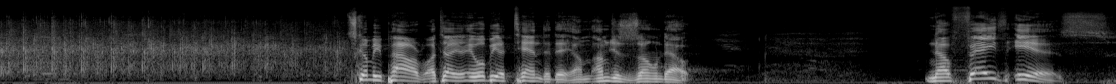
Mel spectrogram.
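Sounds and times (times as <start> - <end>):
audience clapping hands: 0.0 - 4.2
speech: 3.5 - 7.0, 9.3 - 10.8.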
